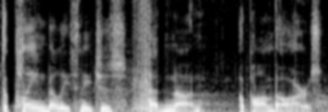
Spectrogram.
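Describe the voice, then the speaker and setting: A man's voice: mid-range voice, slow pace, noisy background. A male teacher giving a dramatic read-aloud of a picture book to students. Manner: animated, dramatic reading voice.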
